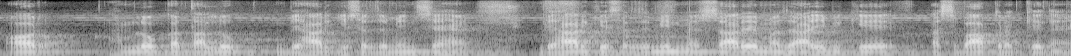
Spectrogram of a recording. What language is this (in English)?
Urdu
